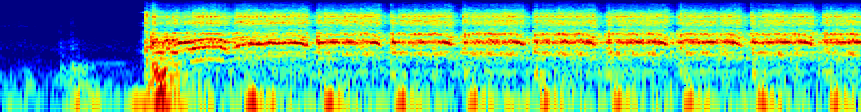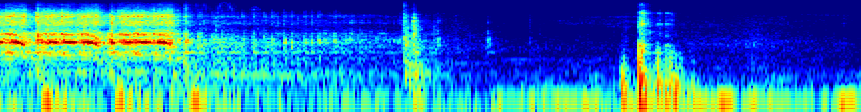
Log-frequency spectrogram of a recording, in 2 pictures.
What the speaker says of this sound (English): I'm just going to bridge the solenoid to get it cranking over, and at the same time we'll open up the throttle butterfly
